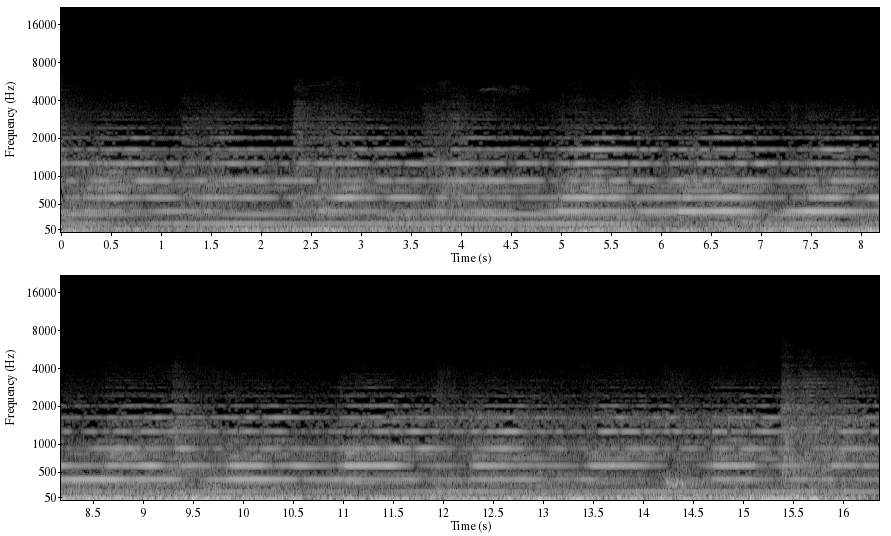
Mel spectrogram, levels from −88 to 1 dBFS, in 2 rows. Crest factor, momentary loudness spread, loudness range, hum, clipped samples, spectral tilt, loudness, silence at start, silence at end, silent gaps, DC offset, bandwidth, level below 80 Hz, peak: 14 dB; 6 LU; 4 LU; none; under 0.1%; -9.5 dB/octave; -32 LUFS; 0 s; 0 s; none; under 0.1%; 4.1 kHz; -34 dBFS; -16 dBFS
